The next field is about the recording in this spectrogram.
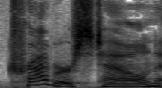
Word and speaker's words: Traverse Town: In Kingdom Hearts, there's a place called Traverse Town, and it is pronounced like you'd put Travis and Converse together.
